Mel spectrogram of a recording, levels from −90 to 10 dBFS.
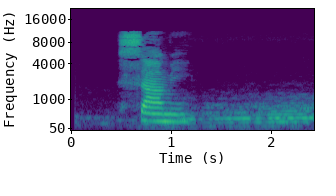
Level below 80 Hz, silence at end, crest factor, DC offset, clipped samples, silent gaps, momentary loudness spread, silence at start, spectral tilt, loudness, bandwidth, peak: -64 dBFS; 0 s; 20 dB; under 0.1%; under 0.1%; none; 20 LU; 0.5 s; -2 dB/octave; -23 LUFS; 11.5 kHz; -8 dBFS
